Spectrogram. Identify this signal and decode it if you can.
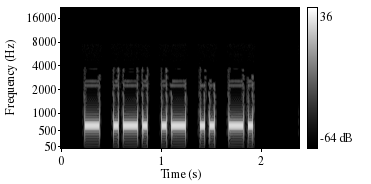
Morse code, heard as a keyed tone, about 25 wpm, 650 Hz. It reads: TRAIN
